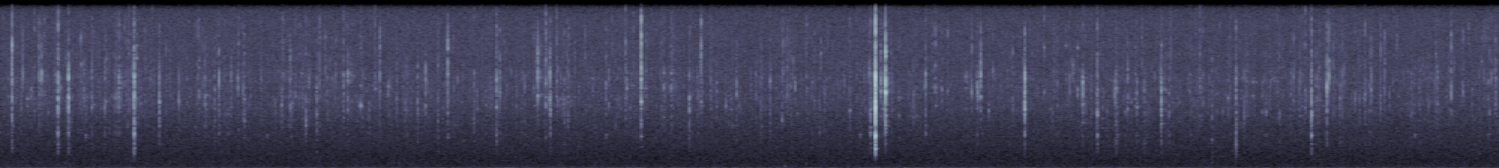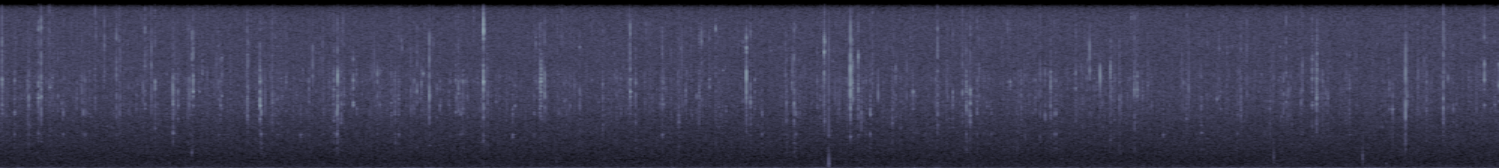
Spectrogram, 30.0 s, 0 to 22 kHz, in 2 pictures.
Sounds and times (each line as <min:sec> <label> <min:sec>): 0:00.0 wind 0:29.9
